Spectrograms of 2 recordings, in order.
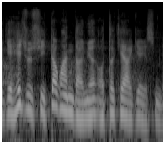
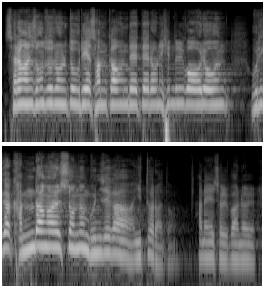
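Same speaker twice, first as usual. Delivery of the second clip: loud, higher appeal; preaching at full force; 7 semitones higher, 15 dB louder than usual. Acted. Preacher calling to his beloved congregation, loud. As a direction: call out to the congregation.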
